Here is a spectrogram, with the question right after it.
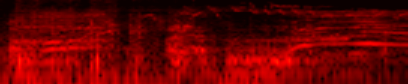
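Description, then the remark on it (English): Frantic high-pitched squeals and grunting snorts from several panicked pigs overlap in a continuous, agitated burst, loud, with no pause for the whole stretch. “circling, peachy pink panic, squealing and oinking uncontrollably.”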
